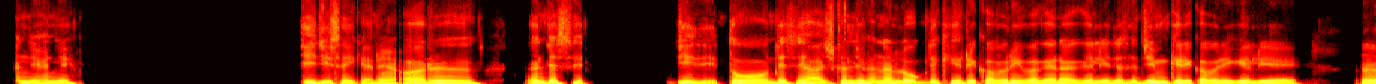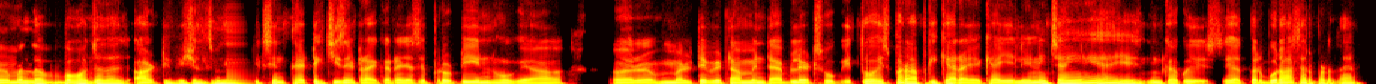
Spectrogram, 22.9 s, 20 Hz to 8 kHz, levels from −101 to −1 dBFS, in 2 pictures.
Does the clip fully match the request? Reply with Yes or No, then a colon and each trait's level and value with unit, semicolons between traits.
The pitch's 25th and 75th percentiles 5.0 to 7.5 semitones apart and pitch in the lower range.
Yes: average, 5.3 semitones; low, 100 Hz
